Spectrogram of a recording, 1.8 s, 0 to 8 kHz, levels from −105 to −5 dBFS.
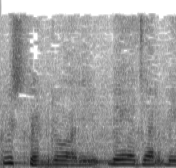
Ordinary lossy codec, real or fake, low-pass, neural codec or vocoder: MP3, 32 kbps; fake; 7.2 kHz; codec, 44.1 kHz, 2.6 kbps, SNAC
